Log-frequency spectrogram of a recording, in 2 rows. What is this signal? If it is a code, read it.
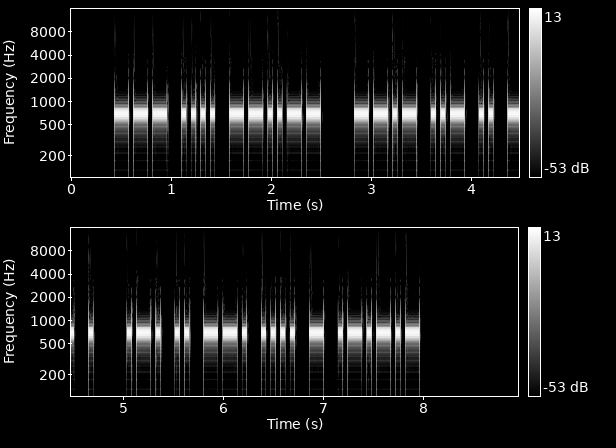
Morse code, heard as a keyed tone, about 25 wpm, 700 Hz. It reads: OH, QUITE RIGHT.
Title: Sentences from Top 700 Words 25wpm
